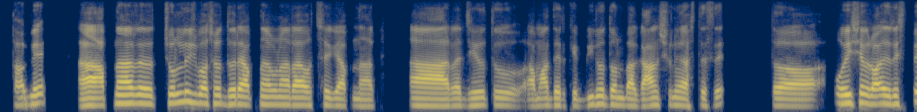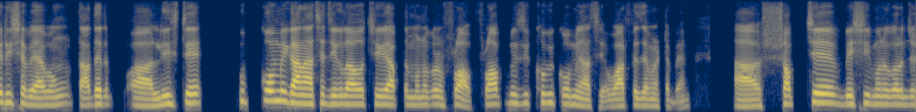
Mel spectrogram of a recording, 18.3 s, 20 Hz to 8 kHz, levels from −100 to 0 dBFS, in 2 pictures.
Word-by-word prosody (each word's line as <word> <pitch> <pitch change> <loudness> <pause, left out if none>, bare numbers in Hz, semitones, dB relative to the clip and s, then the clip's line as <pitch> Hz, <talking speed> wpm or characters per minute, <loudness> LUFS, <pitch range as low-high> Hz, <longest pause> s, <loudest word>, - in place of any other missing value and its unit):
তবে 150 +4 -1 0.4
আ - - +3 0.2
আপনার 180 +3 +4 0.3
৪০ 195 +3 0
বছর 175 0 0
ধরে 165 0 +2
আপনার 160 0 -4
উনারা 155 -1 +1
হচ্ছে 150 +1 -9
গিয়ে 135 -2 0
আপনার 125 -2 -7 0.5
আর 135 -1 +5 0.2
যেহেতু 145 +1 -5 0.3
আমাদেরকে 140 0 -4
বিনোদন 160 0 -2
বা 135 - +3
গান 140 - +3
শুনিয়ে 150 -3 -2
আসতেছে, 140 +4 -9 0.5
তো - - -3 0.6
ওই 175 - +4
হিসেবে 185 +1 0
র - - +6 0.2
respect 200 +5 -2
এর - - 0
হিসেবে 170 -3 -1
এবং 150 +1 -3 0.2
তাদের 150 +3 +2 0.3
আ - - +2 0.2
list-এ 175 +3 +1 0.4
খুব 230 -3 -6 0.2
কমই 230 -1 +5
গান 180 -1 +9
আছে 185 +3 -4
যেগুলা 165 0 +3
হচ্ছে 165 +1 -5
গিয়ে 155 -1 +4
আপনি 160 - -11
মনে 150 0 -5
করেন 160 -2 -2
flop। 155 - +3
Flop 165 +1 +2
music 185 -1 -7
খুবই 190 0 -3
কমই 160 -4 -2
আছে 115 - -10
'Warfaze' 135 +1 -1
এমন 135 - -6
একটা - - -13
band. 110 +4 -14 0.5
আর 125 +1 +3 0.3
সবচেয়ে 190 +3 +3 0.2
বেশি 165 +3 -2
মনে 165 -1 -2
করেন 160 -1 0
যে - - -4
160 Hz, 185 wpm, -21 LUFS, 145-175 Hz, 0.6 s, গান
